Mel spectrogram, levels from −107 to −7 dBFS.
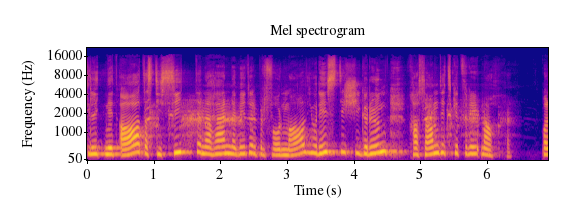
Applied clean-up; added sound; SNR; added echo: neural mask model RNNoise.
